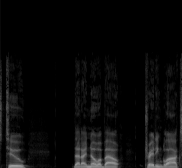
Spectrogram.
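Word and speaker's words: Trading Blox: Trading Blocks is one, and that's spelled BLOX.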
